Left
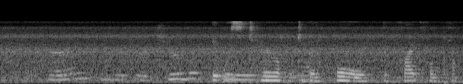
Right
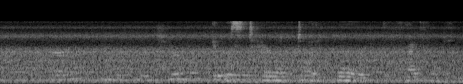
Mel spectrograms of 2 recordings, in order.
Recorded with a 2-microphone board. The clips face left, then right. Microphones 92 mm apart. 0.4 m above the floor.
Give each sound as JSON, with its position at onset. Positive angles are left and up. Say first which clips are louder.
{"t": 0.3, "sound": "a woman speaking", "louder": "left 5 dB", "side_deg": 55, "distance_m": 4.5}
{"t": 2.1, "sound": "a woman speaking", "louder": "left 6 dB", "side_deg": 45, "distance_m": 2.0}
